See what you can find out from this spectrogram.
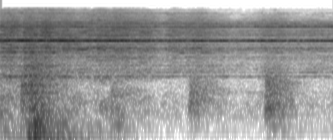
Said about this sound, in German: Gott, Alter, ist schon wieder laut hier. Boah, ist das am Quietschen.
